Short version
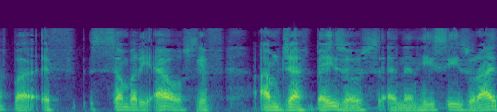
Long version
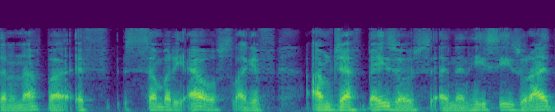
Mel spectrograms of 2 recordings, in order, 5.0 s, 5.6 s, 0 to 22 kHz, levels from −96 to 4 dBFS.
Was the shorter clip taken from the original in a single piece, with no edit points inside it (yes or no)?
no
